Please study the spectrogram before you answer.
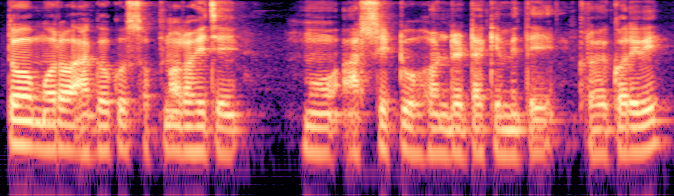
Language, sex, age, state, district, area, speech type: Odia, male, 18-30, Odisha, Kandhamal, rural, spontaneous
